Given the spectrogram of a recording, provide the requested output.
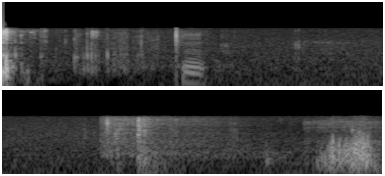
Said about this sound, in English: Okay, let me just close this door just a second.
